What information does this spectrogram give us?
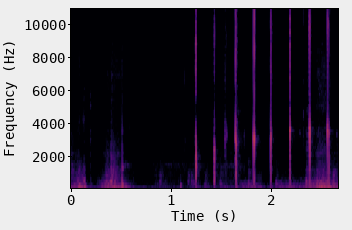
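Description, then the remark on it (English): Quick, light footsteps patter across a hard floor, about a dozen sharp taps in an uneven run. They sound quiet, after a brief low rumble at the start. “It's footsteps.”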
